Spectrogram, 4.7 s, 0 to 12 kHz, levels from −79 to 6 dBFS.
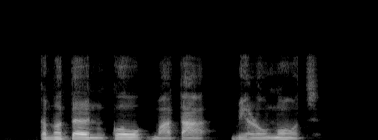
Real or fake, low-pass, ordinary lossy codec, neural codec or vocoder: fake; 7.2 kHz; Opus, 64 kbps; codec, 16 kHz, 1 kbps, FunCodec, trained on LibriTTS, 50 frames a second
